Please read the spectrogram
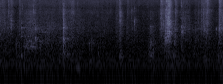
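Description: Quiet room with a few faint, sharp clicks and a brief rustle near the end: small handling sounds of food being picked off aluminium foil and a plastic cup being lifted at the table.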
